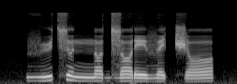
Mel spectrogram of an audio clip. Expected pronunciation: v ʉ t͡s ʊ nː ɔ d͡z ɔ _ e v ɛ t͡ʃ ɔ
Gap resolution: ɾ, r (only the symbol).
ɾ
